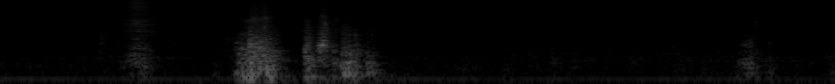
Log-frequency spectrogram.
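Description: Handling noise as a cotton T-shirt is laid out on the heat press: a few short rustling knocks, the loudest cluster about two seconds in and a smaller one near the end, over a faint steady low hum.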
